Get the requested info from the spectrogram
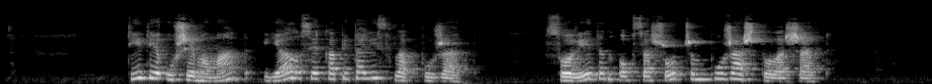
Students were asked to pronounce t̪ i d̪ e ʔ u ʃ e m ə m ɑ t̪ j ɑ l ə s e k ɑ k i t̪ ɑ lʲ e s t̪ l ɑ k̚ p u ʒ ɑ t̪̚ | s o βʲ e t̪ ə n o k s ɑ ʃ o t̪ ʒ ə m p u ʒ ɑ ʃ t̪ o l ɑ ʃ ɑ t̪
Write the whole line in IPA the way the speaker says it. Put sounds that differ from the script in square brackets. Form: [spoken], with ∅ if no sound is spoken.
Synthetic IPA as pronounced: t̪ i d̪ e ʔ u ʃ e m ə m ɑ t̪ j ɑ l ə s e k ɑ [p] i t̪ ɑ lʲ [i] s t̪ l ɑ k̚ p u ʒ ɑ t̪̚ | s o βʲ e t̪ ə n o k s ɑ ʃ o t̪ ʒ ə m p u ʒ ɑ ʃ t̪ o l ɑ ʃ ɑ t̪

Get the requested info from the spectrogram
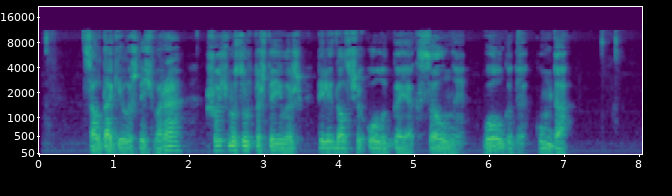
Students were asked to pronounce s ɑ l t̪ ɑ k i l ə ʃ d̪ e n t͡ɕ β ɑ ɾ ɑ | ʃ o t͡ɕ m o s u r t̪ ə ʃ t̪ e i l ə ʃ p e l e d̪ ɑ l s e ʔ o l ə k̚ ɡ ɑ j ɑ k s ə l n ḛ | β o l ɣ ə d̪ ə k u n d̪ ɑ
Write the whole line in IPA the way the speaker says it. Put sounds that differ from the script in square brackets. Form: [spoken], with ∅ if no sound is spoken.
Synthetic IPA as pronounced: s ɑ l t̪ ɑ k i l ə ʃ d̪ e [∅] t͡ɕ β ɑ ɾ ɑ | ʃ o t͡ɕ m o s u r t̪ ə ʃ t̪ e i l ə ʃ p e l e d̪ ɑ l [ʃ] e ʔ o l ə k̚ ɡ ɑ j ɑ k s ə l n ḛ | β o l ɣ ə d̪ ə k u [m] d̪ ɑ

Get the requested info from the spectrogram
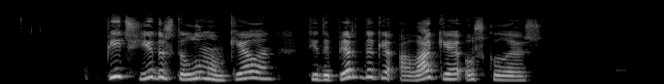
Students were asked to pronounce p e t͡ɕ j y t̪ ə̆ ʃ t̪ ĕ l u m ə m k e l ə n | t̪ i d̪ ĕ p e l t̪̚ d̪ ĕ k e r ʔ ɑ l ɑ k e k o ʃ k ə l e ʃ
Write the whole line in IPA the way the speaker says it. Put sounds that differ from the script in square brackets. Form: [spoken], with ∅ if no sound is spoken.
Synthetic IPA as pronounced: p [i] t͡ɕ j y [d̪] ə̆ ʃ t̪ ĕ l u m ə m k e l ə n | t̪ i d̪ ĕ p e [r] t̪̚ d̪ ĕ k e [∅] ʔ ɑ l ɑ k e [ʔ] o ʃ k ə l e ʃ

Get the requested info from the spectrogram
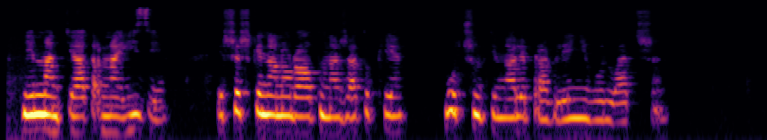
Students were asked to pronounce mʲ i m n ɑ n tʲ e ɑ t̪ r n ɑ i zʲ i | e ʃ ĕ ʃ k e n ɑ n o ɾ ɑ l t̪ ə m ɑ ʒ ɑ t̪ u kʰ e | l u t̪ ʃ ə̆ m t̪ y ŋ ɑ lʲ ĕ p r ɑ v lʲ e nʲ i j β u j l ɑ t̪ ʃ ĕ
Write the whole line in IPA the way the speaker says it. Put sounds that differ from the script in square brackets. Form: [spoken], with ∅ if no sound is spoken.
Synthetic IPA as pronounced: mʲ [e] m n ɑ n tʲ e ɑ t̪ r n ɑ i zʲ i | e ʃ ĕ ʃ k e n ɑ n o ɾ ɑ l t̪ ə [n] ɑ ʒ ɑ t̪ u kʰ e | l u t̪ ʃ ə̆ m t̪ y ŋ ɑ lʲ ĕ p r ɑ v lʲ e nʲ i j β u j l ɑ t̪ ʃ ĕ

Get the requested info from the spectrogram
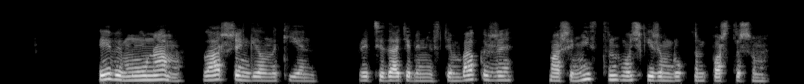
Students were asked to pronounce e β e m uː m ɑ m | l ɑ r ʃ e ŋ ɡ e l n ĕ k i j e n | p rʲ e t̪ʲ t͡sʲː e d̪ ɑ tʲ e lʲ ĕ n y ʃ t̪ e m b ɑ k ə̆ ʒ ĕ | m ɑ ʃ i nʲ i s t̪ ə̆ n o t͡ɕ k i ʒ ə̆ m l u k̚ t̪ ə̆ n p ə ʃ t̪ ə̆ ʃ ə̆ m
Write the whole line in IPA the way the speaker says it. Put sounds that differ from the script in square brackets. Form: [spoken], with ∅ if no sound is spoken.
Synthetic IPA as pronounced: e β e m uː [n] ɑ m | l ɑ r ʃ e ŋ ɡ e l n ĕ k i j e n | p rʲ e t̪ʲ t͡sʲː e d̪ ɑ tʲ e lʲ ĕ n y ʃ t̪ e m b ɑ k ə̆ ʒ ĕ | m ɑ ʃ i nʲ i s t̪ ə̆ n o t͡ɕ k i ʒ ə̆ m l u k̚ t̪ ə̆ n p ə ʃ t̪ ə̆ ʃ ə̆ m

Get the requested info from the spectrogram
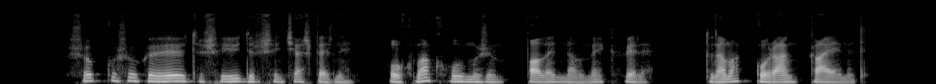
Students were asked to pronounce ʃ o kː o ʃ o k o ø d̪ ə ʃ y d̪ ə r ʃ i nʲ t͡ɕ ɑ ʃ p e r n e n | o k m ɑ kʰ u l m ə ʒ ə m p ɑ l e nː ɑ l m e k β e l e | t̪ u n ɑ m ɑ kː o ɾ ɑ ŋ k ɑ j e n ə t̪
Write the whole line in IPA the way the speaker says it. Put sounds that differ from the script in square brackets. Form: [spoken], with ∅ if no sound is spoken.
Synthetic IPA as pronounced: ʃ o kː o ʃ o k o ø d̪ ə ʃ y d̪ ə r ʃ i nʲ t͡ɕ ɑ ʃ p e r n e n | o k m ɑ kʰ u l m ə ʒ ə m p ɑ l e nː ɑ l m e k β e l e | t̪ u n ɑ m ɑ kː o ɾ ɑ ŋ k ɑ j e n ə t̪

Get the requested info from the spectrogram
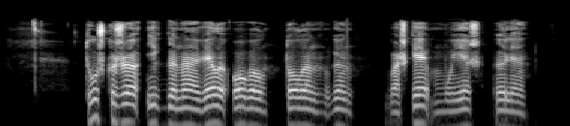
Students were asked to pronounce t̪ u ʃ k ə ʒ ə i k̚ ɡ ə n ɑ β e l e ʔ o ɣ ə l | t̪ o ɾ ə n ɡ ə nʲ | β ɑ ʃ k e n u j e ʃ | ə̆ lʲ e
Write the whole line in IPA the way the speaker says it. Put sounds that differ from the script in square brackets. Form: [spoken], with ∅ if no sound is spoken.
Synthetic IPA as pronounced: t̪ u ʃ k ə ʒ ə i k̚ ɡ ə n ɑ β e l e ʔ o ɣ ə l | t̪ o [l] ə n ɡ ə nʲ | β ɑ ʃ k e [m] u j e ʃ | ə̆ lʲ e

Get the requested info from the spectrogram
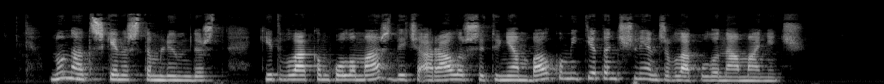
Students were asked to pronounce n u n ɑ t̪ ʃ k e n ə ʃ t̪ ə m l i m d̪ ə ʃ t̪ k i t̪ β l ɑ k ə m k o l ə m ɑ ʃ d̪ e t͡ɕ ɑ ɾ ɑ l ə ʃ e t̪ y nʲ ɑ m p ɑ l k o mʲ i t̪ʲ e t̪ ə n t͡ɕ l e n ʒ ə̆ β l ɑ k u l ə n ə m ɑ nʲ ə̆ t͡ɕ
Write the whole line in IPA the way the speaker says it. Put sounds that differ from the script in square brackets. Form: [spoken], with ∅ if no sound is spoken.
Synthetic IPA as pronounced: n u n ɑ t̪ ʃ k e n ə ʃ t̪ ə m l [y] m d̪ ə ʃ t̪ k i t̪ β l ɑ k ə m k o l ə m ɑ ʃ d̪ e t͡ɕ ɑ ɾ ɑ l ə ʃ e t̪ y nʲ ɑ m [b] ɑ l k o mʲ i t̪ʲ e t̪ ə n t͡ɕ l e n ʒ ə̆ β l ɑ k u l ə n [ɑ] m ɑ nʲ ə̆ t͡ɕ

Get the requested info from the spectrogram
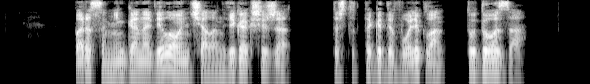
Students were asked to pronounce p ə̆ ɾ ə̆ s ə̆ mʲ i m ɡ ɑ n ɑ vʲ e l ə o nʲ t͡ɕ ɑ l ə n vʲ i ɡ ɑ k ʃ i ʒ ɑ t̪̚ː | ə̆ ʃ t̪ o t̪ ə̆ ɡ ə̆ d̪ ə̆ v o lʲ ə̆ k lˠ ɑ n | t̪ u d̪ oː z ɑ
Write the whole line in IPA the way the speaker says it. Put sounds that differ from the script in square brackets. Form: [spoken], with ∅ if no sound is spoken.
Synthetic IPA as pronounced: p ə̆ ɾ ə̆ s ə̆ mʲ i [ŋ] ɡ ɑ n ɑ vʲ e l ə o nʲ t͡ɕ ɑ l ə n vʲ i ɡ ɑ k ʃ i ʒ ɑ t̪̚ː | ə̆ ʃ t̪ o t̪ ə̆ ɡ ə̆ d̪ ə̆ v o lʲ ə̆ k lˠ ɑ n | t̪ u d̪ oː z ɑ

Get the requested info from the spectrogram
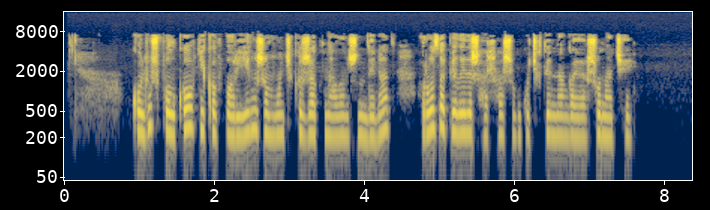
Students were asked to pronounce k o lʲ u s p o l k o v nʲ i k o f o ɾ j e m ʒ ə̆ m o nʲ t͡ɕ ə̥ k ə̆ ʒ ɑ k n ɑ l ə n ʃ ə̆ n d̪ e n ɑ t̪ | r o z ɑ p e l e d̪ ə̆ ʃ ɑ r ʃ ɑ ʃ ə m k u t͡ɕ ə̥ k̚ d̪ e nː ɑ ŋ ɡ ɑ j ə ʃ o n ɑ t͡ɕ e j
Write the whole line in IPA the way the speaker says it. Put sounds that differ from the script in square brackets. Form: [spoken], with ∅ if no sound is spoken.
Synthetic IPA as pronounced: k o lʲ u [ʃ] p o l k o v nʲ i k o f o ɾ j e [ŋ] ʒ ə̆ m o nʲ t͡ɕ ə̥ k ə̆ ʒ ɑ k n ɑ l ə n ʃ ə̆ n d̪ e n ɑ t̪ | r o z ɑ p e l e d̪ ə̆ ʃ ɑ r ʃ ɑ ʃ ə m k u t͡ɕ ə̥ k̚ [t̪] e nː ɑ ŋ ɡ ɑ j [ɑ] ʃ o n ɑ t͡ɕ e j

